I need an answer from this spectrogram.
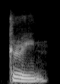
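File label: "careen", Indian English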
